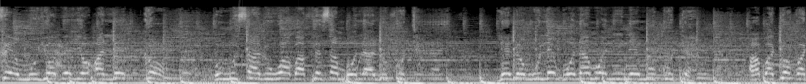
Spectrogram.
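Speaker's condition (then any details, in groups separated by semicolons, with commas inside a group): No condition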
